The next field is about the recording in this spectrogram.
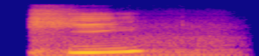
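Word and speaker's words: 日: He. Okay, apparently this by itself is pronounced he.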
